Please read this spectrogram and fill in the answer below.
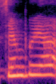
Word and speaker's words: Cimbria: Cimbria, is it Cimbria? I don't want to say it wrong the second time. Yeah, it's Cimbria.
